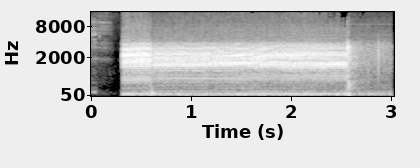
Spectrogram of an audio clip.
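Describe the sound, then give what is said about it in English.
A loud, steady telephone dial tone starts abruptly, holds at an unchanging buzzy pitch for about two seconds, then cuts off, leaving faint background noise. “The dial tone is the equipment's way of telling you that it's ready to put through your call.”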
